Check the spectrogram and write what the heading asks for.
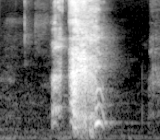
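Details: A single loud, wet sneeze with a short in-breath before the burst; sneezing.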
